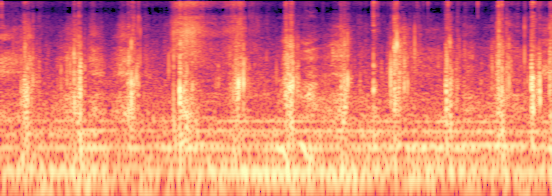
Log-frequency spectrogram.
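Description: Running footsteps from someone jogging along a lakeside path: a steady, quick rhythm of many soft footfalls over a constant background hiss.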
